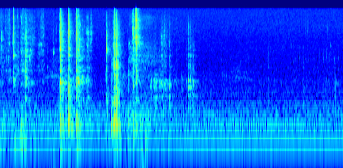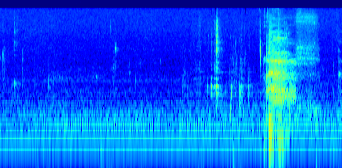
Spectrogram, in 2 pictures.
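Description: A spoon clinks and scrapes against a cup in a few quick bursts of stirring, quiet and close, with faint chewing and utensil sounds between and a steady low hum underneath.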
